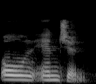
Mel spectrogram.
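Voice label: "oil engine", English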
